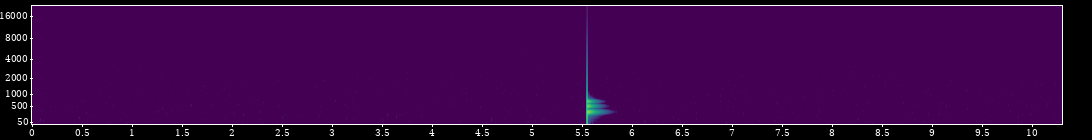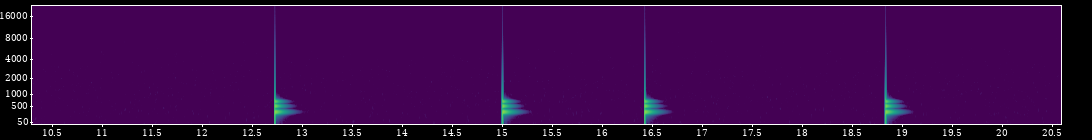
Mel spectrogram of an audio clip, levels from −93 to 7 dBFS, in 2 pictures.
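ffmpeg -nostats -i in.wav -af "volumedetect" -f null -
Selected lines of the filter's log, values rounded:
mean_volume: -34.0 dB
max_volume: -2.6 dB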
